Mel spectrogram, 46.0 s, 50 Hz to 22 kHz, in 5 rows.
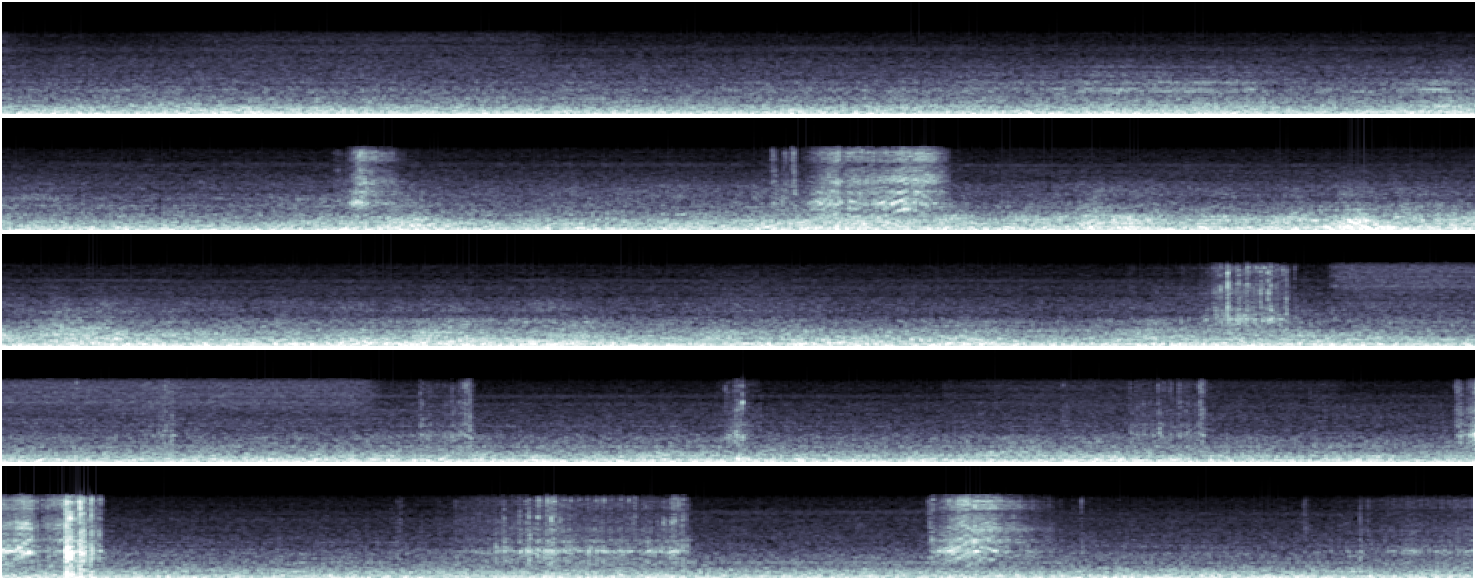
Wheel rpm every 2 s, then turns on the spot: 0, 0, 0, 0, 0, 10, 0, 20, 0, 0, 0, 0, 0, 0, 0, 0, 0, 0, 10, 0, 10, 20, 0.
40-42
